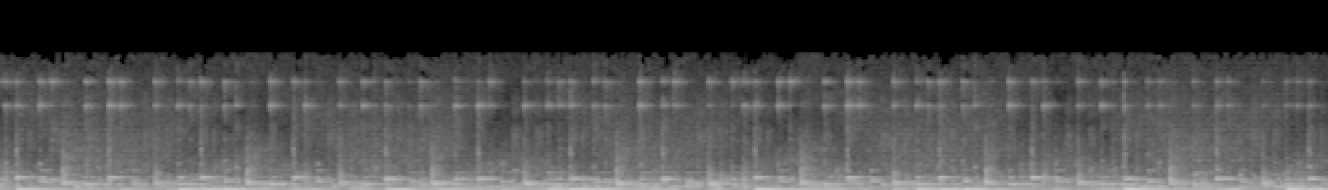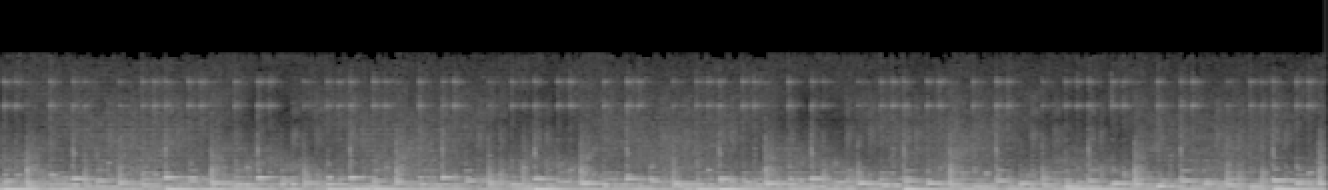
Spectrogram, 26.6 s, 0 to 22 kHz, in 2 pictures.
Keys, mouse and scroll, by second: 2.9 click, 3.3-3.6 scroll down 1, 4.0 middle click, 5.3-6.3 scroll up 1, 6.0-7.0 typing, 14.8 click, 15.2 scroll down 1, 16.0 middle click, 16.9 scroll up 1, 17.9-18.5 scroll down 1, 20.1 shift+d, 20.9 y, 24.8 click, 26.4 3.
